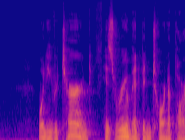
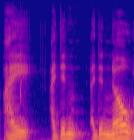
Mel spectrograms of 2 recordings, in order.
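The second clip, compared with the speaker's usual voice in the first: slow halting stammer rising higher; 6 semitones higher, 4 dB louder than usual. A narrator's reading. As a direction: stumble over the words in panic. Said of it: "stammered Volt".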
